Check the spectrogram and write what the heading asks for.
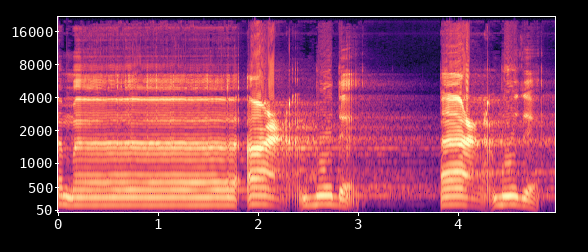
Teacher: huruf Dal dipantulkan karena ber berada di ujung bacaan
